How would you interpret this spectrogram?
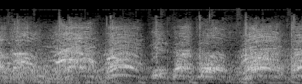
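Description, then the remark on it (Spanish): A street protest crowd in Iran, protesting after the death of Mahsa Amini, chanting in unison, many voices shouting a rhythmic slogan in loud, regular bursts about every half second, with no single speaker standing out. “Es el sonido de las protestas que se han venido sucediendo en Irán tras la muerte de la joven de 22 años, Mahsa Amini, que había sido arrestada por la llamada Policía de la Moral por llevar supuestamente mal puesto el velo islámico.”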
